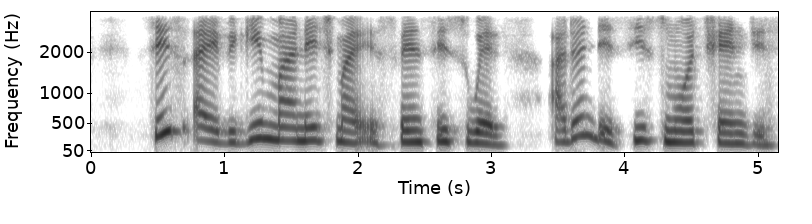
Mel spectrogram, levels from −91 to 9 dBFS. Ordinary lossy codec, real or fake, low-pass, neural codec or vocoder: none; fake; 3.6 kHz; autoencoder, 48 kHz, 32 numbers a frame, DAC-VAE, trained on Japanese speech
